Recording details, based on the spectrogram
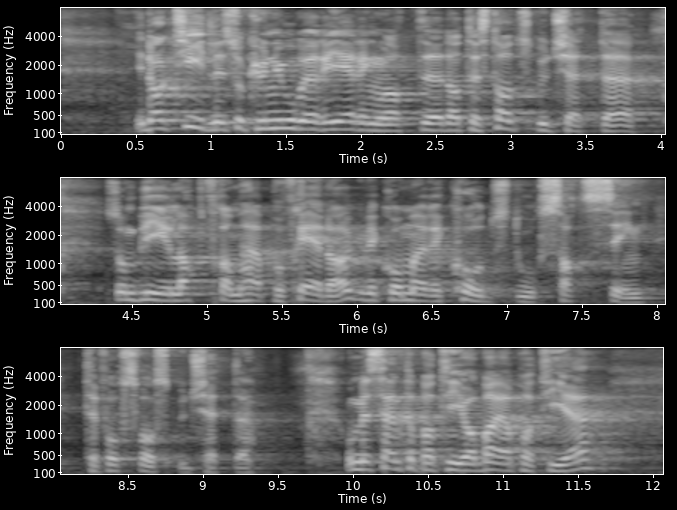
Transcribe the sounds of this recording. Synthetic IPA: ɪd̪ɑːɡ̚t̪ʰiːd̪lɪsɔkʰʉnːəjuːʁəʁɛjeːɾɪŋɔɑt̪d̪ɛæːʁt̪ʰɪst̪ɑːt̪sbʉd̪ʃɛt̪ːə | sɔmbliʁlɑk̚t̪fʁɑmhæːʁpʰɔfʁeːd̪ɑːɡʋɪlkʰɔmːəæʁɛkʰɔʁd̪st̪uːʁsɑt̪sɪŋ | t̪ʰɪlfɔʁsʋɑːʁsbʉd̪ʃɛt̪ːə | ɔmɛsɛnt̪əpɑʁt̪ʰiːəɔbɑɪəpɑʁt̪ʰiːə

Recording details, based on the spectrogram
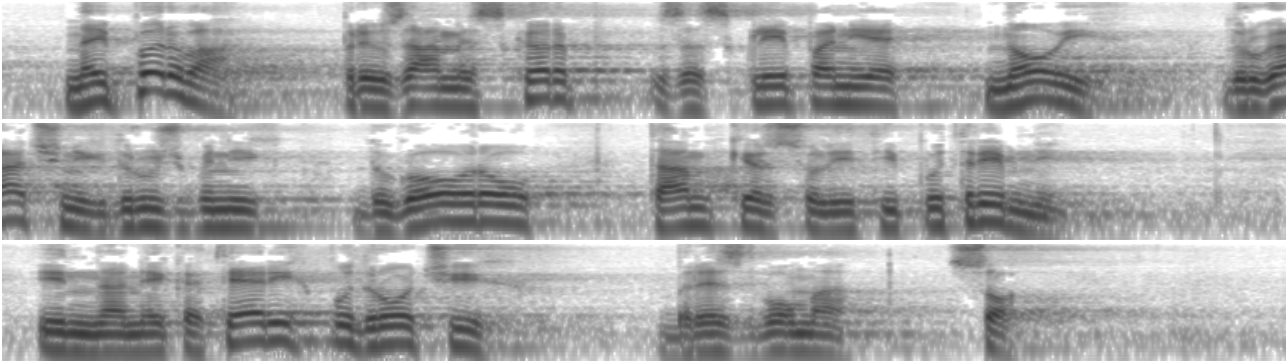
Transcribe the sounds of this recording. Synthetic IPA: najpəɾʋapɾɛwzaːmɛskəɾpzaskleːpanjɛnɔːʋix | d̪ɾuɡaːt͡ʃniɣd̪ɾuʒbɛnixd̪ɔɡɔːʋɔɾɔwt̪amkeɾsɔlit̪ipɔt̪ɾeːbni | inːanɛkat̪ɛːɾixpɔd̪ɾoːt͡ʃjix | bɾɛzd̪ʋoːmasɔ

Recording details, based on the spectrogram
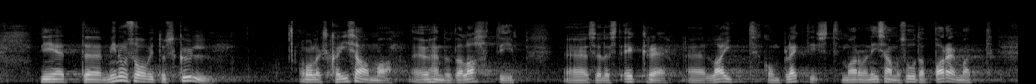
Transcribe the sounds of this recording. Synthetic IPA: nie̞t̪ːminuso̞ːvit̪ːˑuskyl | o̞lekskɑisɑmɑyɦe̞nd̪̥ɑd̪̥ɑlɑht̪i | se̞lːe̞st̪e̞kre̞lɑjt̪ːˑko̞mple̞k̚t̪ist̪mɑɑɾrvɑnt̪isɑmɑsuːd̪̥ɑb̥̚pɑɾe̞mɑt̪ˑː

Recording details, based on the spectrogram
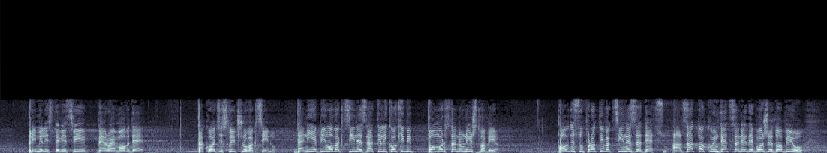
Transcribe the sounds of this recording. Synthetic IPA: pɾiːmilist̪e̞ʋiːsʋiʋeɾuje̞mo̞ːʋd̪e̞ | t̪ako̞ːd͡ʑe̞slit͡ʂnuʋakt̪siːnṵ | d̪anijebiːlo̞ʋakt̪siːneznaːt̪eliko̞kibi | po̞mo̞ɾst̪anoʋniːʃt̪ʋabio̰ | pao̞ːvd̪esupɾo̞t̪iʋakt̪siːne̞zad̪e̞t̪suʔalzat̪o̞ako̞imd̪e̞t̪saned̪ebo̞ʒed̪o̞biju

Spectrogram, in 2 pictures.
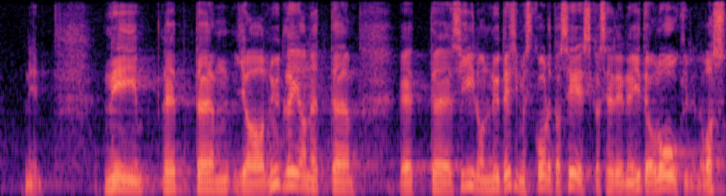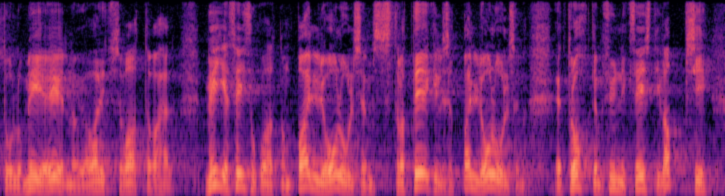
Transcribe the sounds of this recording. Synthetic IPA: niː | niːe̞t̪ːjɑnyːd̪le̞jːɑne̞t̪ː | e̞t̪ːsiːno̞nːyːd̪̥e̞s̬ʲime̞st̪̚ko̞rd̪̥ɑse̞ːskɑse̞lʲːine̞id̪̥e̞o̞lo̞ːɡ̥iline̞vɑst̪uolːume̞jeeːlnɤwjɑvɑlʲit̪su̥se̞vɑːt̪ˑːevɑ̰ɦe̞̰l | me̞je̞se̞jsuko̞ɦɑlt̪ːˑo̞npɑlʲjuo̞lulise̞mt̪rɑt̪ːe̞ːɡ̥ilis̬e̞lt̪̚pɑlʲjuo̞lulise̞me̞t̪ːro̞hke̞msynʲːikse̞ːst̪ilɑpsi

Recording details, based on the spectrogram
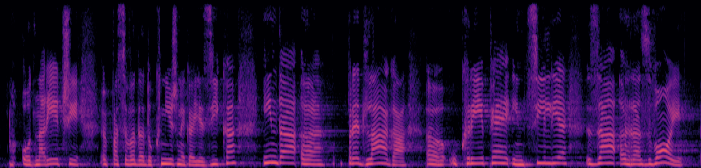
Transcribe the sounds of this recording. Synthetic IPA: ɔd̪naɾeːt͡ʃipasɛʋəd̪ad̪ɔkniʒnɛɡajɛziːkaind̪a | pɾɛd̪laːɡa | ukʰɾeːpɛint̪siːljɛzaɾazʋɔːj

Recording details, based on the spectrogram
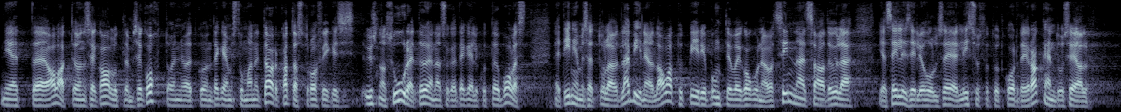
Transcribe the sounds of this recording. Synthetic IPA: nie̞t̪ːɑlɑt̪ːˑio̞nse̞kɑːlut̪ˑlemise̞ko̞ht̪o̞njue̞t̪̚kujont̪e̞ɡe̞mist̪humɑnit̪ːˑɑːrkɑt̪ːˑɑst̪ro̞ːfikisisysnɑsuːɾe̞t̪ɤenɑseɡ̥ɑt̪e̞ɡe̞likˑult̪ːɤepo̞ːle̞st̪ | ne̞ːd̪̥inʲime̞se̞d̪̥̚t̪ːule̞vɑd̪læbined̪ɑvɑt̪ːˑud̪̥̚piːɾipuŋk̚t̪ivɤjko̞ɡunevɑd̪sinːɑet̪sɑːd̪̥ɑylejɑse̞lʲːis̬e̞ljuɦulse̞ːliht̪sust̪ɑt̪ːˑud̪̥̚ko̞rd̪̥e̞jɾɑkːˑe̞nd̪use̞ɑl

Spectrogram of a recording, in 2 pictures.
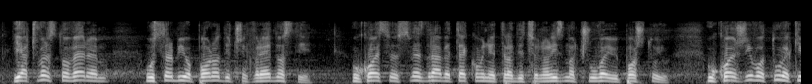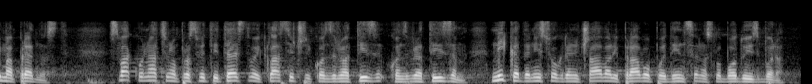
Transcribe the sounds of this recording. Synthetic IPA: jaːt͡ʃʋr̩st̪o̞ʋe̞ɾuje̞m | usr̩bijiopo̞ɾo̞d̪it͡ʃnixʋɾeːd̪no̞st̪ḭ | uko̞jesesʋe̞zd̪ɾaːʋe̞t̪e̞ko̞ʋinet̪ɾad̪it̪sio̞nalizmat͡ʃuːʋajuipo̞ʃt̪ujṵ | uko̞jeʒiʋo̞t̪uʋekimapɾe̞d̪no̞st̪ | sʋako̞nat̪sio̞nopɾo̞sʋe̞t̪it̪eʎst̪ʋo̞iklˠasit͡ʃni | konzeɾʋat̪izam | nikad̪aniːsuoɡɾanit͡ʃaːʋalipɾaːʋopojed̪iːnt̪senaslˠo̞bo̞d̪uizbo̞ɾa̰

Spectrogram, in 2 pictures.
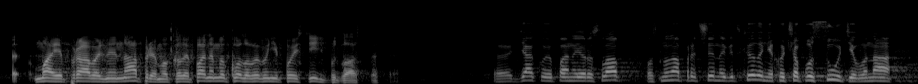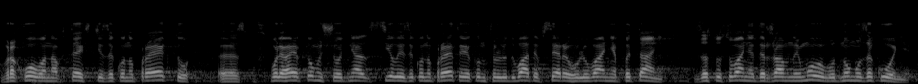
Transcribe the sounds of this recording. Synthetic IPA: mɑjɛpɾɑʋɪlʲnɪjnɑpɾʲɐmɔkːɐlˠɪpɑnɛmɪkɔlˠɐʋɪmenʲipɔjɐsʲnʲitʲbud̪lˠɑ̰skɐt̪sɛ̰ | dʲakʊjʊpɑnɛjɐɾɔslˠɑwɔsnɔʋnɑpɾɪt͡ʃɪn̪ɐʋʲid̪xɪlˠenʲːɐxɔt͡ʃɑpɔsutʲiʋɔnɑʋɾɐxɔʋɐnɐwt̪ɛksʲtʲizɐkɔnɔpɾɔɛkt̪ʊ | spɔlʲɐɦɑjɛwt̪ɔmʊʃt͡ʃɔːdʲnʲat͡sʲilˠɐjizɐkɔnɔpɾɔɛk̚t̪ʊjɛkɔnsɔlʲɪd̪ʊʋɑt̪ɪwsɛɾeɦʊlʲʊʋɑnʲːɐpɪt̪ɑnʲ | zɐst̪ɔsʊʋɑnʲːɐd̪erʒɑwnɔjimɔʋɪʋɔd̪nɔmʊzɐkɔnʲḭ

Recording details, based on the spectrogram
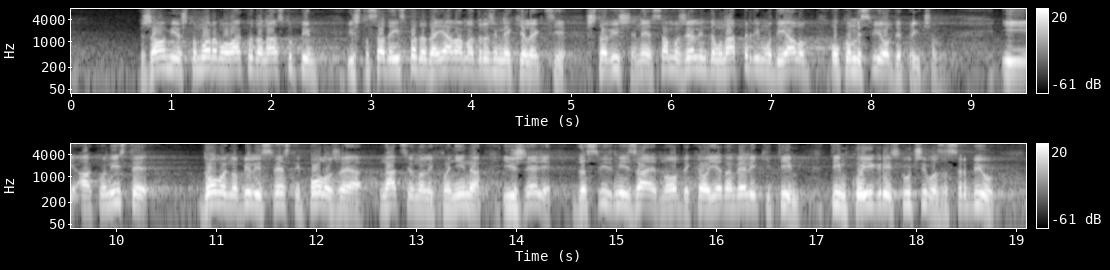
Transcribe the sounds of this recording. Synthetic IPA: ʒao̞mije̞ʃt̪o̞mo̞ːɾamoʋako̞d̪anast̪upimiʃt̪o̞sad̪aispad̪ad̪ajaːʋamad̪r̩ʒimne̞kele̞k̚t̪sije̞ʃt̪aʋiʃene̞samo̞ʒe̞limd̪aunapɾe̞d̪imo̞d̪ialˠo̞ɡo̞ko̞mesʋio̞ːʋd̪e̞pɾiːt͡ʂa̰mo | iako̞niːst̪e̞ | d̪o̞ʋo̞ʎno̞biːlisʋe̞snipo̞lo̞ʒajanat̪sio̞nalˠnixmaɲiːnaiʒe̞ʎe̞ | d̪asʋimiːzaje̞d̪no̞oʋd̪e̞kaojed̪anʋe̞likit̪iːm | t̪iːmko̞jiiɡɾaiskʎʲut͡ʂiʋo̞zasr̩biju

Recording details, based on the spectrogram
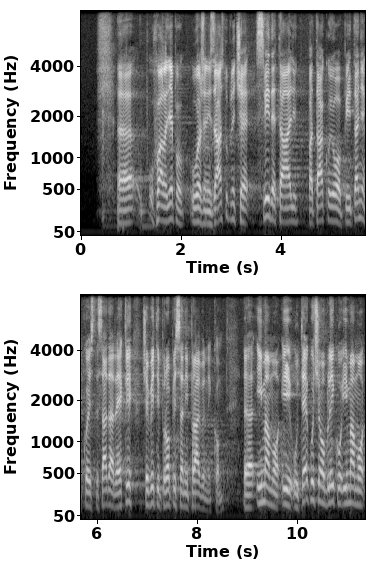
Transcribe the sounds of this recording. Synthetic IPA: xʋaːlaʎe̞ːpo̞uʋaʒe̞nizaːst̪upnit͡ɕe̞sʋid̪e̞t̪aːʎipat̪ako̞io̞ʋo̞piːt̪aɲe̞ko̞je̞st̪e̞sad̪aɾe̞klit͡ɕe̞bit̪ipɾo̞pisanipɾaʋilˠniko̞̰m | imamo̞ʔiut̪e̞kut͡ɕe̞mo̞bliːkuimamo̞

